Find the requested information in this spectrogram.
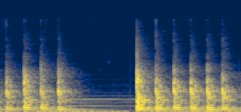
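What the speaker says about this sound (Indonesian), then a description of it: "gadis kerudung merah mengetuk pintu" A door is knocked on in a storybook scene: a run of four firm raps, a brief pause, then five more quick, close, hollow knocks.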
